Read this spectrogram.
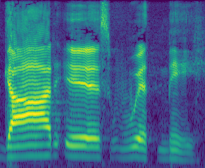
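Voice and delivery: slow, loud group declaration; stretched-out words for all to join in; leading congregation in unison. Shown as a demonstration. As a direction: lead everyone through it slowly and firmly. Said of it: "Everybody say this together".

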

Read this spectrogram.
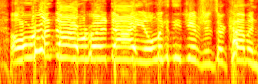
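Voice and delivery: high, loud mock panic; hammed-up wail of impending doom; panicked crying out. Israelites crying out as the Egyptians come, acted high-pitched panic. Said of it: "they cried out in the wilderness".

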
